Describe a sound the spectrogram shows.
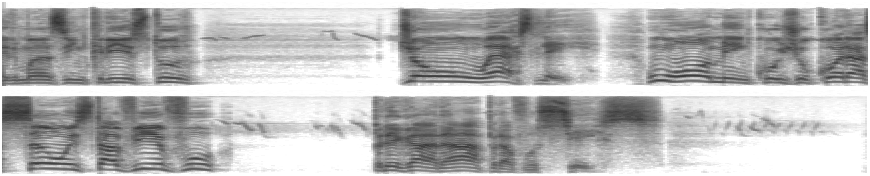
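A man speaks loudly and with animation outdoors.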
